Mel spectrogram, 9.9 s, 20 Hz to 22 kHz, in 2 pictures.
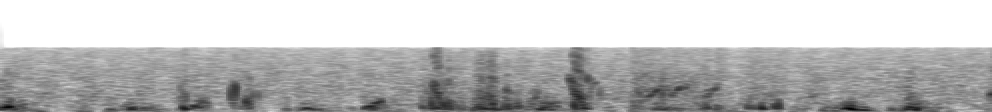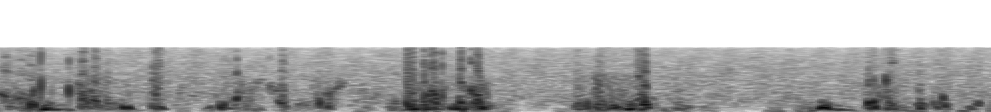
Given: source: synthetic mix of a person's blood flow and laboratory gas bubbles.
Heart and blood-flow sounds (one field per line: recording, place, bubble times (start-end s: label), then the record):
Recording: Doppler ultrasound of blood flow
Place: precordium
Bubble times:
0.87-0.96 s: bubbles
1.11-1.32 s: bubbles
2.08-2.74 s: bubbles
2.82-3.02 s: bubbles
3.15-3.60 s: bubbles
3.69-3.93 s: bubbles
4.93-5.23 s: bubbles
5.26-5.65 s: bubbles
5.69-5.80 s: bubbles
6.00-6.41 s: bubbles
6.50-6.69 s: bubbles
6.89-7.42 s: bubbles
7.81-8.23 s: bubbles
9.25-9.47 s: bubbles
9.52-9.72 s: bubbles
9.78-9.88 s: bubbles
From the record:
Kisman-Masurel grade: 233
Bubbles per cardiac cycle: several, 3 to 8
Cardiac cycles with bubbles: 50 to 99%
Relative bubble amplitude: loud (0.450 to 0.775)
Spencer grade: 3 (all of the cardiac periods contain showers or single bubble signals, but not dominating or overriding the cardiac motion signals)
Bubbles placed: anywhere in the cardiac cycle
